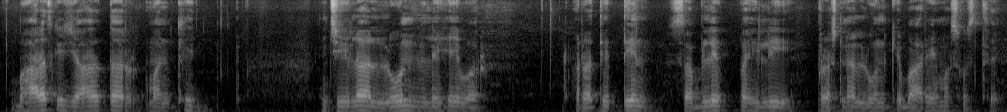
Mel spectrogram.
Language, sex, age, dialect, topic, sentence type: Chhattisgarhi, male, 60-100, Central, banking, statement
